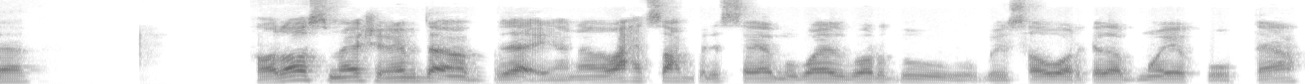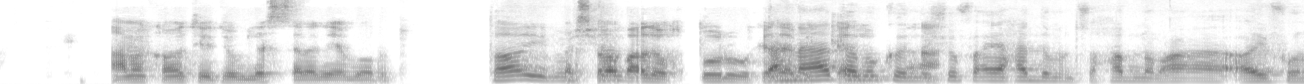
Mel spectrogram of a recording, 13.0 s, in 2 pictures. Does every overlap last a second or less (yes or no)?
no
